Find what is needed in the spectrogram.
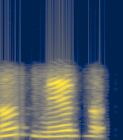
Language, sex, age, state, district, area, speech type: Tamil, female, 18-30, Tamil Nadu, Nilgiris, urban, conversation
